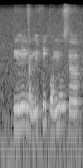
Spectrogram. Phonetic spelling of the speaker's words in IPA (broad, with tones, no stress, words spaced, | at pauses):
ĩ˧ lũ˦da˦˨ ni˨˦hũ˦kɔ˧ no˦sã˧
